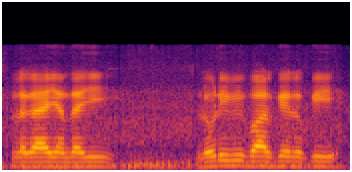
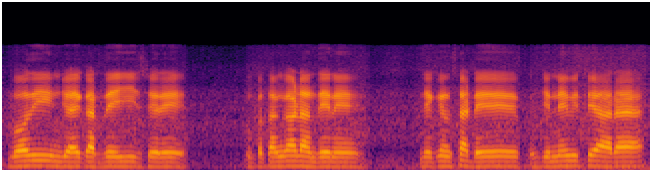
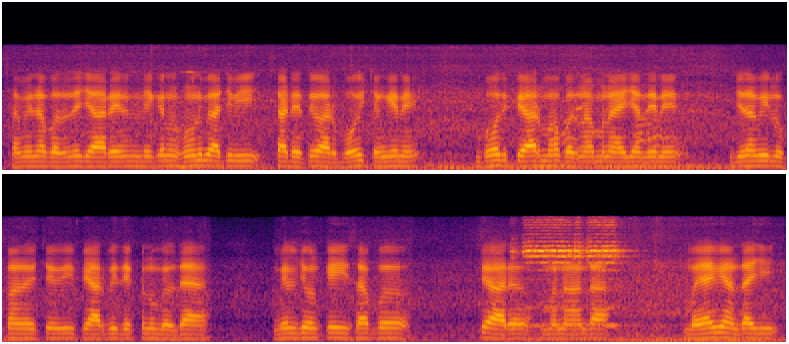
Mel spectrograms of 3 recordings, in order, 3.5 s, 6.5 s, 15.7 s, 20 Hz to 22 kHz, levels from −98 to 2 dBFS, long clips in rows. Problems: constant background noise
